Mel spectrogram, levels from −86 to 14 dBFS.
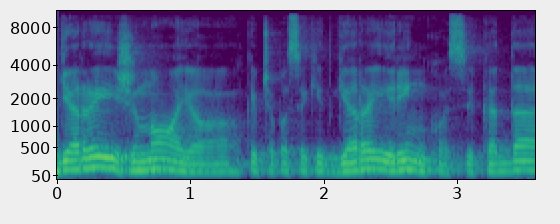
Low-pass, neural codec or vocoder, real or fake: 9.9 kHz; none; real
